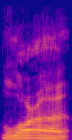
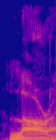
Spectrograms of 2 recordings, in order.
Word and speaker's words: Lara: for the first time laura sorry lara lara she's british it's a lara you can't just be laura and that's spell that's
